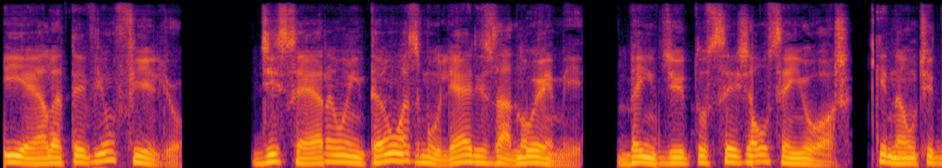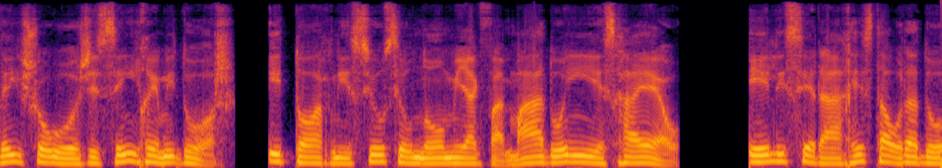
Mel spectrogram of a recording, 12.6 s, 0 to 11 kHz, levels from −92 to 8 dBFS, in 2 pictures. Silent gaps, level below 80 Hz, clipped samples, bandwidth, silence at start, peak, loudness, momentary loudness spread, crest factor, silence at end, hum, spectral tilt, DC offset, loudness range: 1.25-1.68 s, 3.90-4.11 s, 5.69-5.79 s, 7.85-8.07 s, 10.82-11.27 s; -36 dBFS; under 0.1%; 10.5 kHz; 0.05 s; 0 dBFS; -12 LUFS; 5 LU; 10 dB; 0 s; none; -6 dB/octave; under 0.1%; 1 LU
